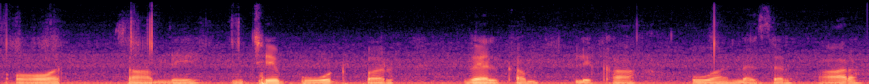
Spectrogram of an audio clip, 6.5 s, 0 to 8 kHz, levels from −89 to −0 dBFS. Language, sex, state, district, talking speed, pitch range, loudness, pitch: Hindi, male, Madhya Pradesh, Katni, 90 wpm, 100-125 Hz, -19 LUFS, 115 Hz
